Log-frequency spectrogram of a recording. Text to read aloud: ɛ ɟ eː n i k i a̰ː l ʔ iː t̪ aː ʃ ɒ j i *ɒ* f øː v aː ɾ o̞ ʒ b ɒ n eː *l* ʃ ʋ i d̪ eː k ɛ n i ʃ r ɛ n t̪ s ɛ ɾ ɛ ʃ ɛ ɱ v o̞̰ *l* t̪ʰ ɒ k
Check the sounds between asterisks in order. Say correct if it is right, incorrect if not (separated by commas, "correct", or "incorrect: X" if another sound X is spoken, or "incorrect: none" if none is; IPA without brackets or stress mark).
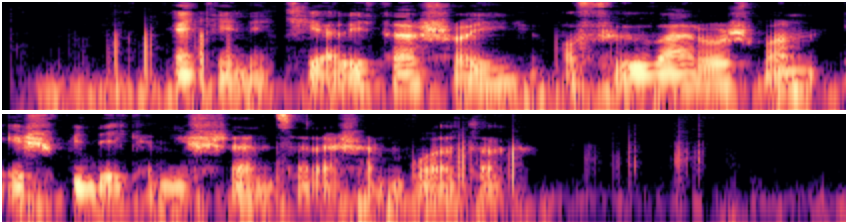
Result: correct, incorrect: none, correct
